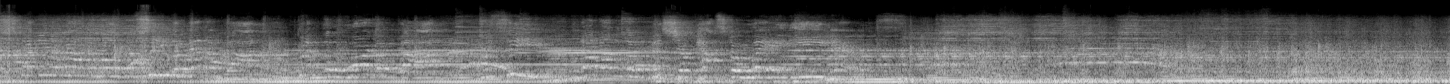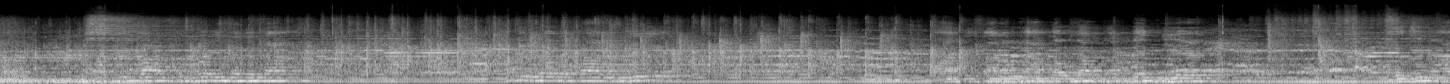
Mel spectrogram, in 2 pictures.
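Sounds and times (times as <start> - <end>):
live worship band playing: 0.0 - 29.0
low bass line: 0.0 - 29.0
drums: 8.7 - 16.5.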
